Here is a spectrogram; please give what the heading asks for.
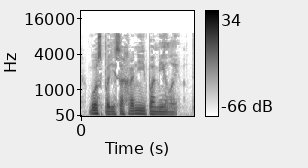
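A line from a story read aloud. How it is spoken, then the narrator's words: Villagers whispering to themselves. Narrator (Russian): Деревенские шептали про себя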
